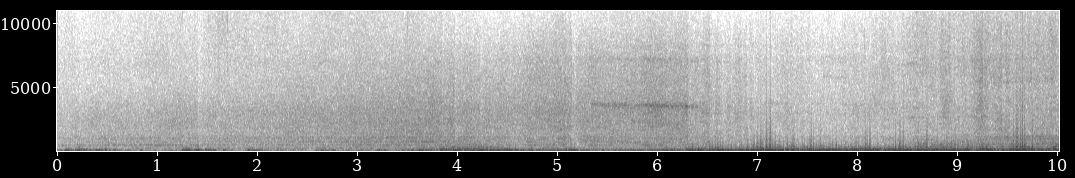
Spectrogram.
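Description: Wind buffeting the microphone over the engines of Caterham Seven 420R race cars running past on track. The sound grows louder and steadier about six seconds in.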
